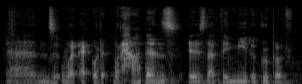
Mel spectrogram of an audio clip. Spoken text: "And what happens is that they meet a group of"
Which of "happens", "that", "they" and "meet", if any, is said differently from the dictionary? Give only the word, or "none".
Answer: none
